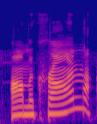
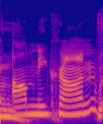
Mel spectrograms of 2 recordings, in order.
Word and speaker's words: Omicron: Okay, so among 2021's most mispronounced words, Omicron. I was very guilty of calling it Omnicron for a couple days better.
